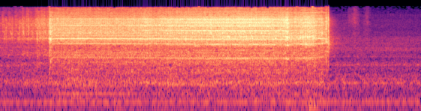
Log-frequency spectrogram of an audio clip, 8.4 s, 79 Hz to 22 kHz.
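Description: Cordless drill with a 7/64-inch bit drilling a pilot hole into a boat's gel-coated bulkhead. It runs slowly at first, then about a second in runs at full speed with a steady high whine for about five seconds and stops suddenly.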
